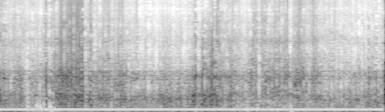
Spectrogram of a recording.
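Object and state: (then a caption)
Plastic bubble wrap crinkled. Long nails scratch and squeeze a bunched, held-up sheet of clear plastic bubble wrap, making a continuous bright crinkling and crackling. A steady low hum runs underneath the whole time.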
